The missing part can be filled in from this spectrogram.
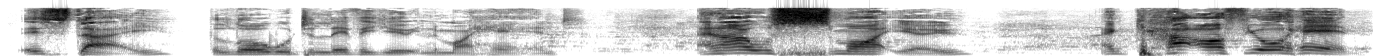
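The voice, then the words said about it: Put-on attitude-filled British accent. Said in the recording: “doing this in a bit of a attitude British accent.”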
